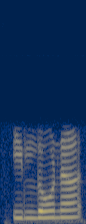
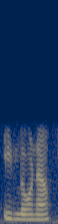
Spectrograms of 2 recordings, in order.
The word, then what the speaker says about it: Ilona: So, yeah, if you go to my website, Ilona Selke, and I'm going to spell my name because most people in America probably wouldn't know how to spell Ilona.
